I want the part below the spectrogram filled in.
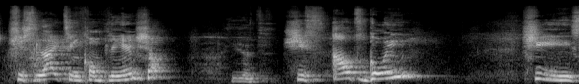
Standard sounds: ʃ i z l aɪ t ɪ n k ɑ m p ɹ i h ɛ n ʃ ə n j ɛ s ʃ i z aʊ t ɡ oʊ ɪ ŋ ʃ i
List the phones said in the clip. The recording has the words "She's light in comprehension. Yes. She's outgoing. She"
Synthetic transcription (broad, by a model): ʃ i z l aɪ t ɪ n k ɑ m p l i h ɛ n ʃ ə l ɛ ʃ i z aʊ t ɡ oʊ ɪ ŋ ʃ i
